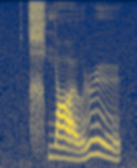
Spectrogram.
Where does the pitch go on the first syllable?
low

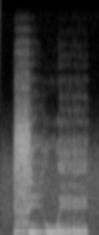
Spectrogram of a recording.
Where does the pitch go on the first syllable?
high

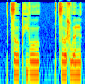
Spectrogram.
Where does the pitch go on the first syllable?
high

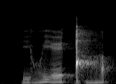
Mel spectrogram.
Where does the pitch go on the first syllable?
rising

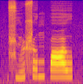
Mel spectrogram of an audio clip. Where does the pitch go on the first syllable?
rising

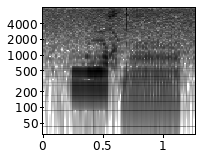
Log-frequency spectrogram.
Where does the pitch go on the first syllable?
high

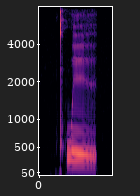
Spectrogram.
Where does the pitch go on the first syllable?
falling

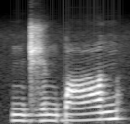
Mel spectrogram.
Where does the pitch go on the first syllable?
low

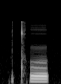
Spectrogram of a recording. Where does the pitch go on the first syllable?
high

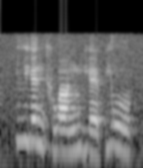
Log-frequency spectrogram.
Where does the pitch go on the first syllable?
falling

